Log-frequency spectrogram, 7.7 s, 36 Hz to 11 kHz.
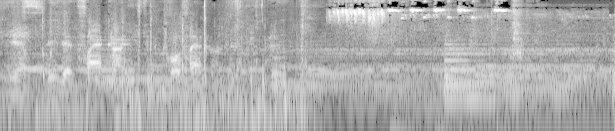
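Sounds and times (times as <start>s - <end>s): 
speech: 0.1s - 4.8s, 5.5s - 6.6s
northern red bishop calls in Ghana: 4.1s - 7.6s.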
